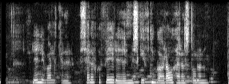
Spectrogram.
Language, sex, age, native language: Icelandic, female, 13, Icelandic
